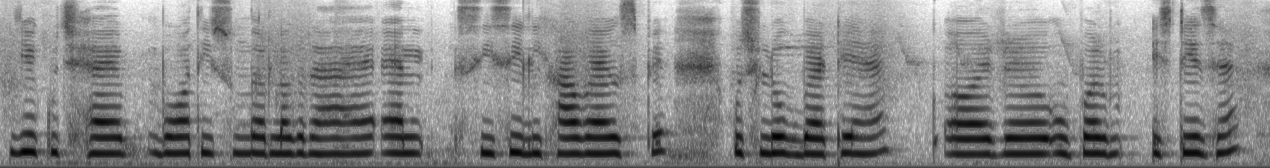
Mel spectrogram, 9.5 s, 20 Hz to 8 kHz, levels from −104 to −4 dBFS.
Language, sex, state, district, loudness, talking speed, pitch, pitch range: Maithili, female, Bihar, Samastipur, -15 LUFS, 140 wpm, 285 Hz, 280-290 Hz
